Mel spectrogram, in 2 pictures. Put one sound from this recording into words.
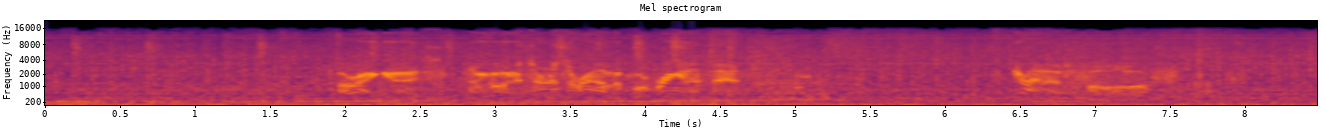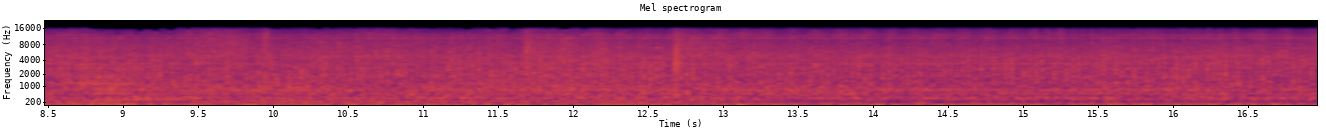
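A helicopter engine and rotor drone steadily close by.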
